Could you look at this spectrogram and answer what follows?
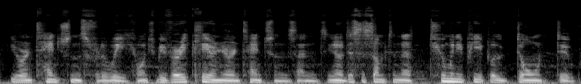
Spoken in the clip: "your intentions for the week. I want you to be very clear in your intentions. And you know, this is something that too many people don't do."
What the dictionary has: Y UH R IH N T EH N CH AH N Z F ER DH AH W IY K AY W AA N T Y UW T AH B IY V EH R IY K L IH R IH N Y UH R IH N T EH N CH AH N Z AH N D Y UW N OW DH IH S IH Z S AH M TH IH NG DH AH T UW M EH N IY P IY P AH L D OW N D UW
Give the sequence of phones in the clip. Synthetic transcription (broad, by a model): Y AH R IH N T EH N SH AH N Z F ER DH AH W IY K AY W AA N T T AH B IY V EH R IY K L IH R IH N Y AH R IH N T EH N SH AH N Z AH N Y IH N OW DH IH S IH Z S AH M TH IH NG DH AH T UW M EH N IY P IY P AH L D OW N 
